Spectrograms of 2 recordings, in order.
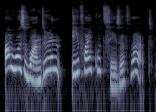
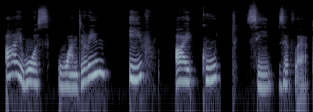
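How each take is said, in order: First: The sentence is said at normal speed. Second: The sentence is said slowly.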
